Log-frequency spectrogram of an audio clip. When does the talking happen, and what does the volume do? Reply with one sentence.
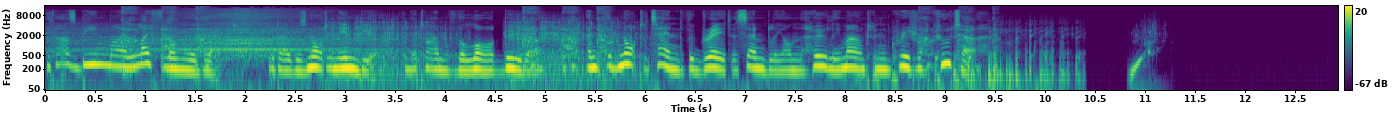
The talking can be heard from 0.0 to 9.4 s, at a steady volume.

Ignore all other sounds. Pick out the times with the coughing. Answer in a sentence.
You can hear the coughing from 0.8 to 1.8 s, from 4.8 to 5.8 s and from 8.7 to 9.6 s.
